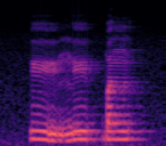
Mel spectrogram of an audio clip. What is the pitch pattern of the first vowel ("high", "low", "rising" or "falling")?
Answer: low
